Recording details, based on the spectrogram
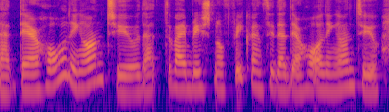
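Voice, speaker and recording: A woman's medium-pitched voice in a Hungarian accent, with ordinary pitch variation, on a very clean recording with a silent background. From Hungary. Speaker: life coach. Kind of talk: motivational talk. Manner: halting, with frequent repetitions.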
